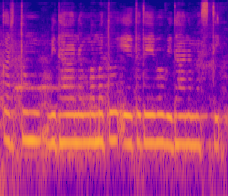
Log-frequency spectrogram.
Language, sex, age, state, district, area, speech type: Sanskrit, female, 18-30, Karnataka, Belgaum, urban, spontaneous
